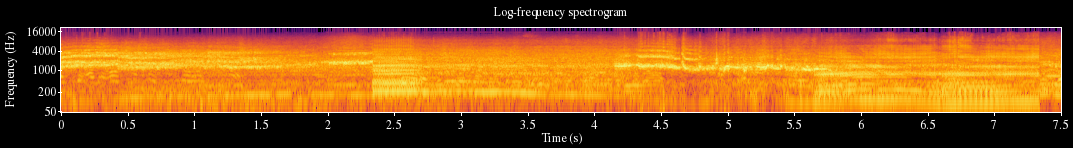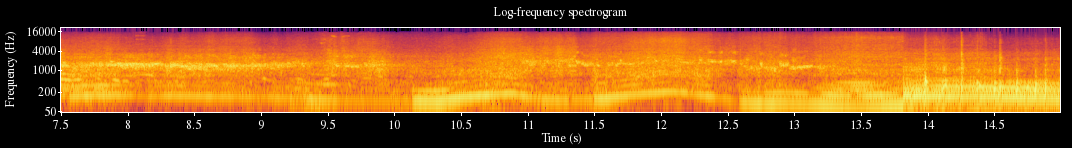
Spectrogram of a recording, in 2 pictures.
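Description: A car engine revs hard and rises and falls in pitch as the car races past.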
